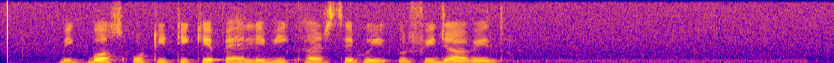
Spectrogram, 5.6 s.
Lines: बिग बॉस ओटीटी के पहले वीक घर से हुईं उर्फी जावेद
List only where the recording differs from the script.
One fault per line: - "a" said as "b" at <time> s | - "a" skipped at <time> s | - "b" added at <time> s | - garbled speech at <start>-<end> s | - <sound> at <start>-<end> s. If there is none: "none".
none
